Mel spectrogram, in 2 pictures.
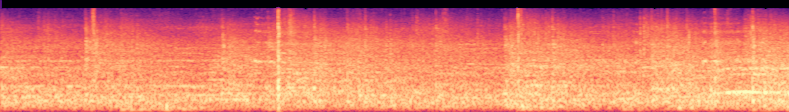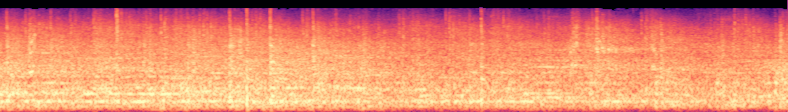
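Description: A racket strikes a shuttlecock with sharp smacks.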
